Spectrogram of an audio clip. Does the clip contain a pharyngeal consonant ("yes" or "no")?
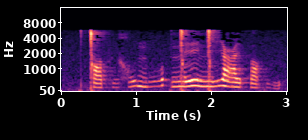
yes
